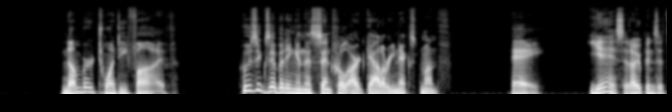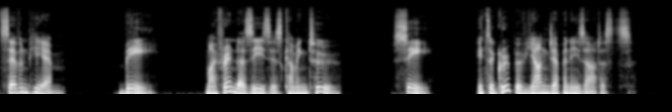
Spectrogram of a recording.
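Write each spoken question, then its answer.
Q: Who's exhibiting in the Central Art Gallery next month?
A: C: It's a group of young Japanese artists.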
